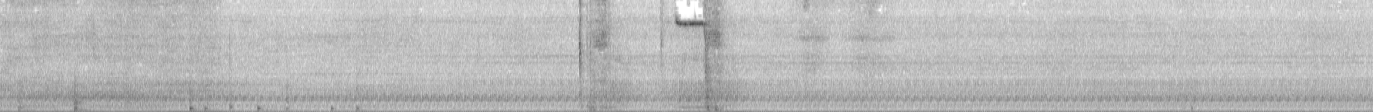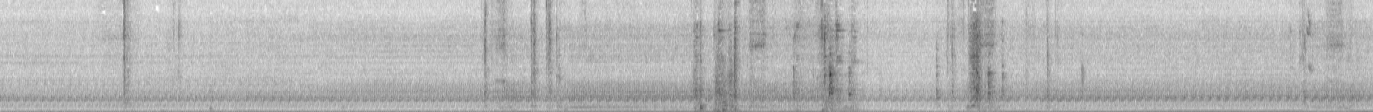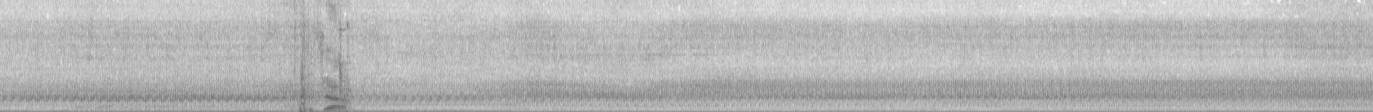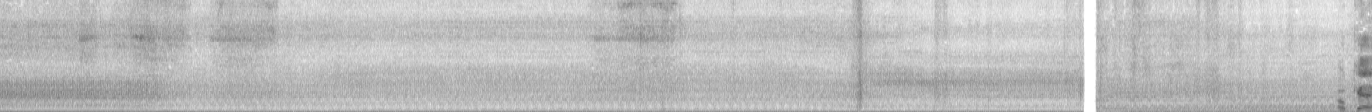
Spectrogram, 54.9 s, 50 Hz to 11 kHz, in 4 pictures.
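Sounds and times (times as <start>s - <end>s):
hydraulic whine: 0.0s - 4.8s, 8.0s - 9.0s, 26.2s - 54.9s
diesel engine running: 0.0s - 54.9s.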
